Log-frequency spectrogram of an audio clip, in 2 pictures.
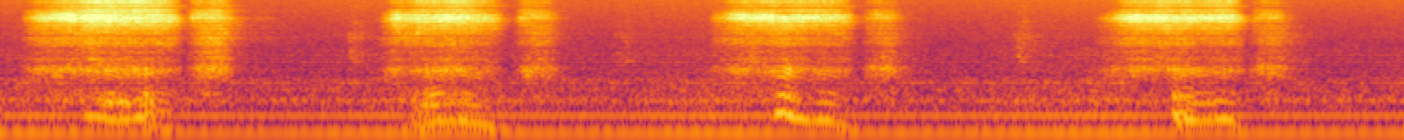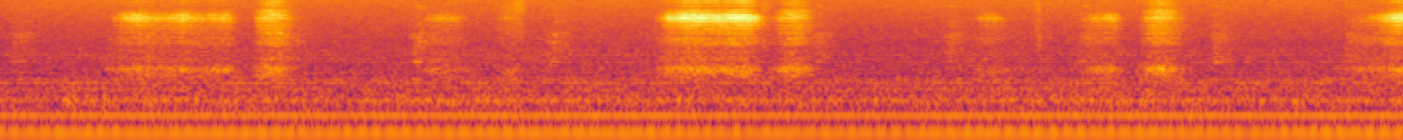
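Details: Soft, breathy light snores every few seconds over a steady household hum with faint clicks, such as an ice maker and clock; snoring.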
